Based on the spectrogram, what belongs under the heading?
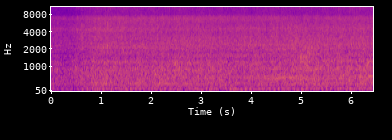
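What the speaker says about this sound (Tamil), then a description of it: "இங்கே பார்த்தீங்கன்னா அந்த மலைப்பகுதியில் வந்து ஒரு சின்ன அருவி தோன்றிருக்குது." A small waterfall on a hillside in the Chitteri hills near Dharmapuri pours in a steady, dense rush of water, close and constant throughout with no other sounds standing out.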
